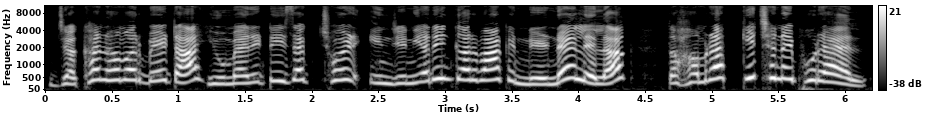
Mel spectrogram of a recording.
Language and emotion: Maithili, surprised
